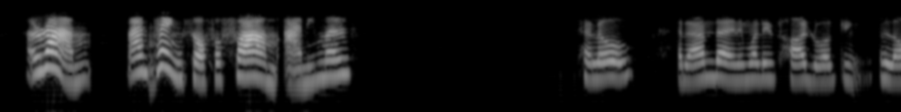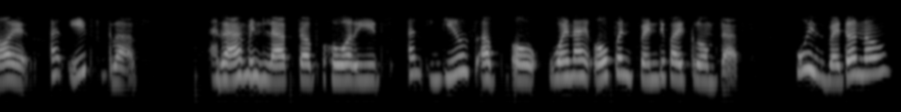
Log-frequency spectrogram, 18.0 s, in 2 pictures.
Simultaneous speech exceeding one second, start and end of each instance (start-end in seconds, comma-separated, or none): none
